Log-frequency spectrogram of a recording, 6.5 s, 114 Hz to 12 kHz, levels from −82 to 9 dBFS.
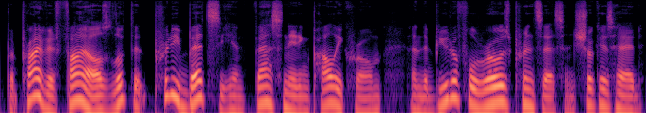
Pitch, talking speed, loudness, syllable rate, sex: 140 Hz, 175 wpm, -18 LUFS, 5.6 syllables/s, male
